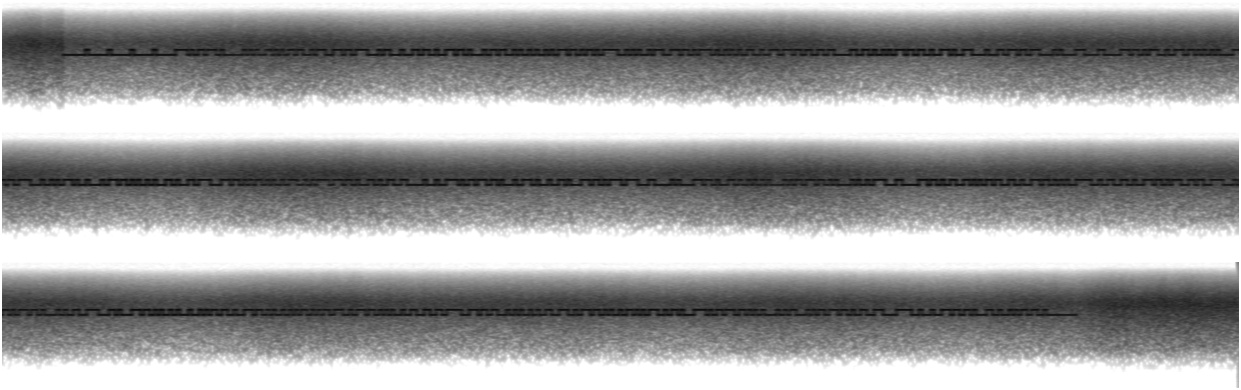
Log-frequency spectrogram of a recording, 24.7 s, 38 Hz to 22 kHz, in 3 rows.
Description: RTTY (50 baud, 450 Hz shift), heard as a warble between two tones, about 1750 Hz centre, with radio static. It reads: YRLZ OBUP KLFJ DTYZ EJWA IVIJ PHMU MXMV ZARX OJHK FUUO SFNE UWVQ GAQG EOVX UJXS XFOV WRLP YTWP ZLOD KWOG FQSP FSSN YWIT CFWN FRNG RKBS WMTQ GPSP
